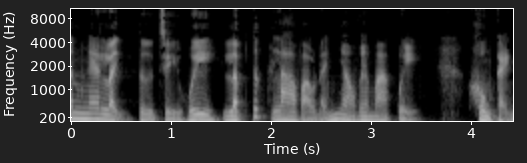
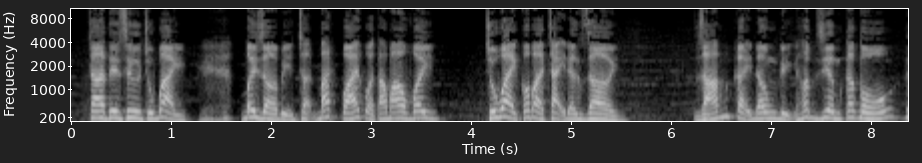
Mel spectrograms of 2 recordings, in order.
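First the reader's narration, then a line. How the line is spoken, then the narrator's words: Loud laughter. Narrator (Vietnamese): lão Tứ cười lớn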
